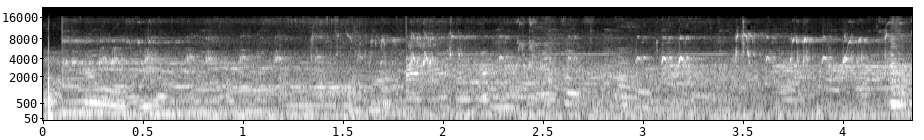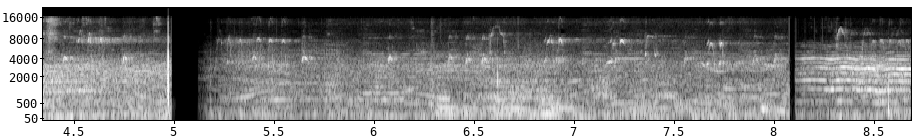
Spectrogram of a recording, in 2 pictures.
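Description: Indistinct chatter of many visitors, several voices talking at once, over a steady low rumble. The sound drops out abruptly for a split second about five seconds in, at an edit cut.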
